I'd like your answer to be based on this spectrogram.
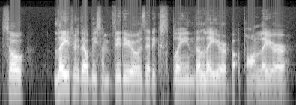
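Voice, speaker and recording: A man's voice: medium pitch, normal speed, clean tone, no echo. Jokey lecturing man, dry close sound. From New Zealand. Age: middle-aged. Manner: jokey, self-deprecating, lively. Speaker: guest speaker. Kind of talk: lecture talk. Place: lecture room.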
